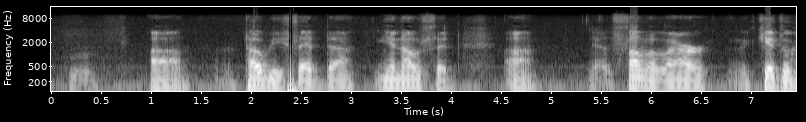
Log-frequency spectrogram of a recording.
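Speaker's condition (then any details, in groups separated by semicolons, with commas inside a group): Parkinson's; tremors as early symptom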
